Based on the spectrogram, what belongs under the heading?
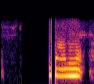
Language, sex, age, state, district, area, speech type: Assamese, female, 60+, Assam, Golaghat, rural, conversation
